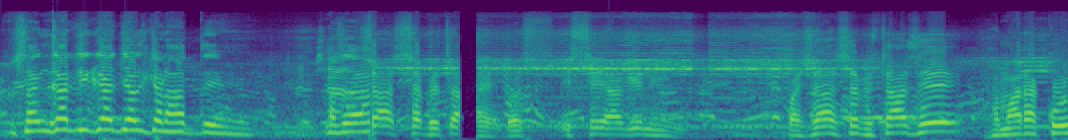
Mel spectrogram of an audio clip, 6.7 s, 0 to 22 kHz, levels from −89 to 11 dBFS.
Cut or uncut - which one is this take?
cut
